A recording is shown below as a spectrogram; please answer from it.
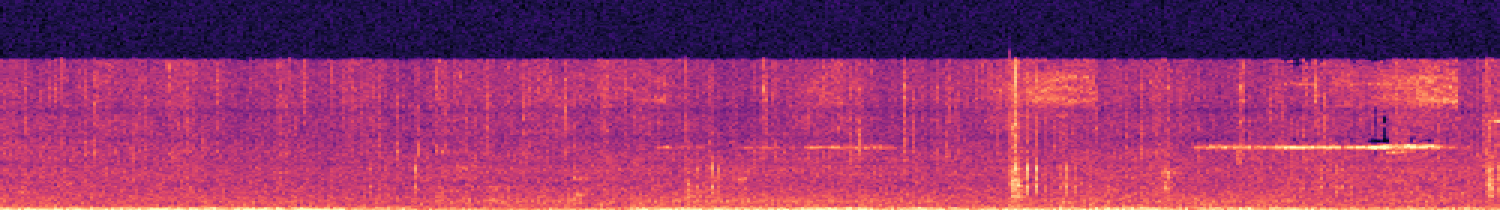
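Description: Steady low rumble of riding a bicycle across asphalt: wind on the microphone and road noise from the rolling bike, with a single faint click about seven seconds in.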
